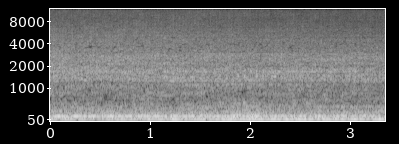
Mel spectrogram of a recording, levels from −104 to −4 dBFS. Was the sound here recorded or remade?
recorded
